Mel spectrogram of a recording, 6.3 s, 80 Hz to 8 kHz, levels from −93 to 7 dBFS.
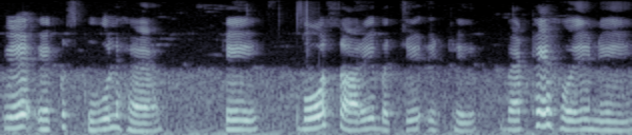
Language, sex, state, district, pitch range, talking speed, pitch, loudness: Punjabi, female, Punjab, Pathankot, 185-225 Hz, 115 wpm, 200 Hz, -16 LUFS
